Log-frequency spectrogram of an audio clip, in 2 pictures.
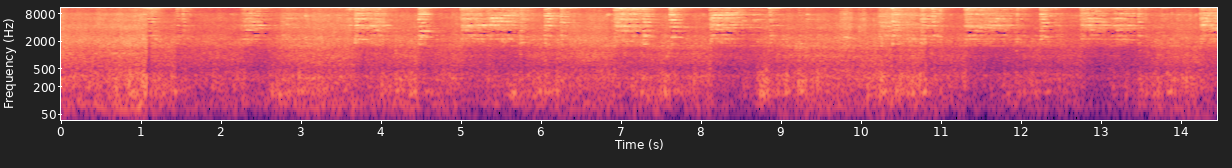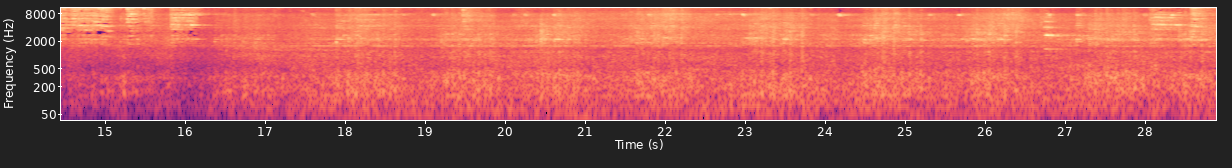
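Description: A train's cars rolling past, wheels clacking in a steady rhythm over the rail joints. After about halfway the rumble thickens and a faint wheel squeal comes in.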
